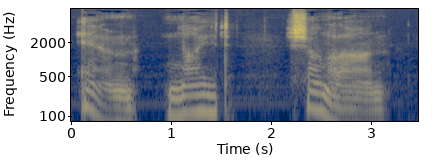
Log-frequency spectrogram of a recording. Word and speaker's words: Shyamalan: Say M. Night Shyamalan.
